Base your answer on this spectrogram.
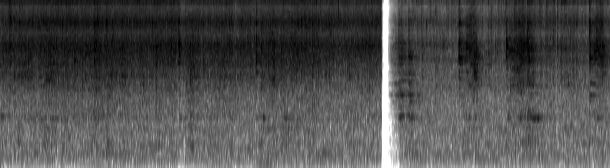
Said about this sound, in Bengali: আমি এখন রসুন দিয়ে দিলাম, পেঁয়াজটাও দিয়ে দিলাম, একসাথে ভেজে নেব।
